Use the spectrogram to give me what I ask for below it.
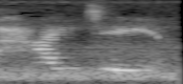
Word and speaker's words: hygge: Don't have like a strict routine, but I really enjoy practicing like hygge. I don't know if you're familiar with that, or hygie. It's difficult to explain. It's a Scandinavian thing. It's spelled Hyggge.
